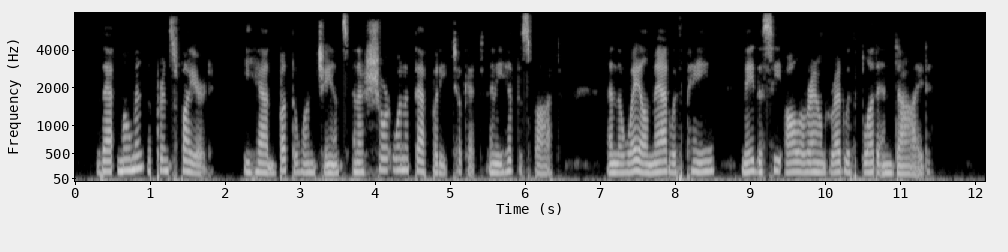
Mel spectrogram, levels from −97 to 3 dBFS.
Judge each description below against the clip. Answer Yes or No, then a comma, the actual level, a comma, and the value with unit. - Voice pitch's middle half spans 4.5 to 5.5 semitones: No, narrow, 2.4 semitones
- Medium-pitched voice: Yes, medium, 170 Hz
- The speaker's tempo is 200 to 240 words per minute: Yes, fast, 205 wpm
